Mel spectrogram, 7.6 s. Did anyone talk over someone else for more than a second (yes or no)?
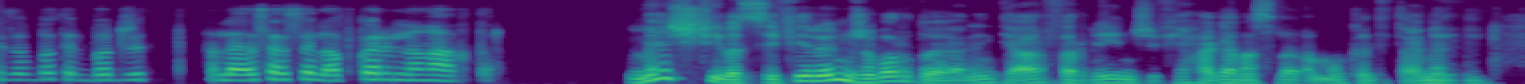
no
